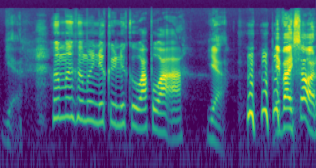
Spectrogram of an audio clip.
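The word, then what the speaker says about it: humuhumunukunukuāpuaʻa: I don't know it off the top of my head, but yes, I've pronounced it, and I know it's like huma. You got the first letter right. Yeah. Humu humu nuku nuku wapua'a.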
